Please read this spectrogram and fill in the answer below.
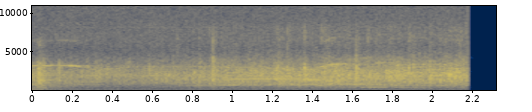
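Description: The band's last held note cuts off right at the start, and an audience applauds.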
